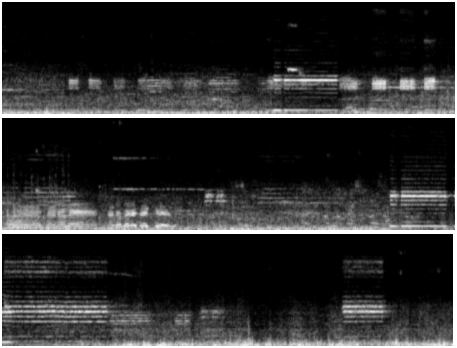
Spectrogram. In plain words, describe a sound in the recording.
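Bicycle bells ring repeatedly.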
